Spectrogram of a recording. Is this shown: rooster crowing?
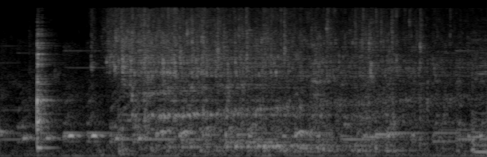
no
